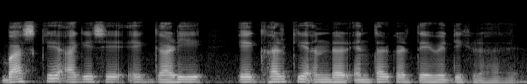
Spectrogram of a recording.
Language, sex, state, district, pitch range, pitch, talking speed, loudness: Hindi, male, Assam, Kamrup Metropolitan, 110-120 Hz, 115 Hz, 180 wpm, -22 LUFS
